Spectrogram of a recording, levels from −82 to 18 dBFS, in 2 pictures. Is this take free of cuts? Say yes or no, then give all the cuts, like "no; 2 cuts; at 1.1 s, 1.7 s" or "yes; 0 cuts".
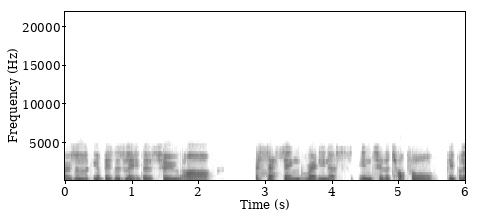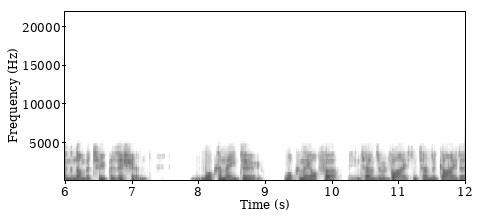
no; 4 cuts; at 3.5 s, 5.1 s, 9.4 s, 10.2 s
